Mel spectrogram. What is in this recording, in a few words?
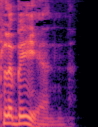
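"plebeian", British English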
